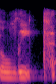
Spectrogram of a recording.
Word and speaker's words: Leet: s o n and my last name is Elite l e t uh and you can find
